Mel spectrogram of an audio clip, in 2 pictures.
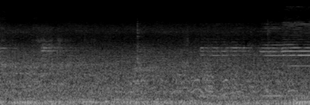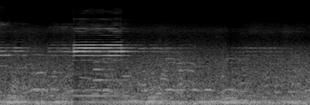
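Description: Dense roadside traffic jam in Palembang, with a steady loud rumble of engines and horns tooting near and far while people talk over the din.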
